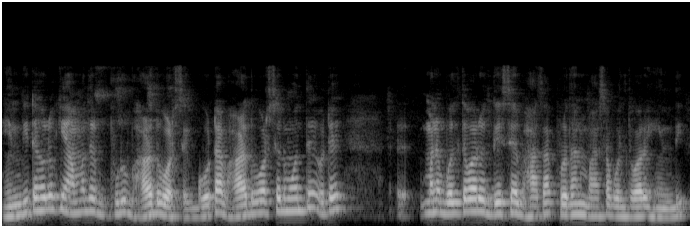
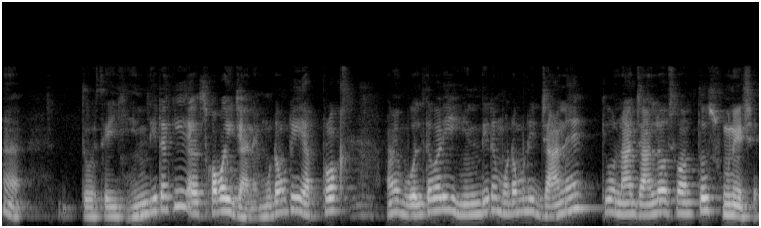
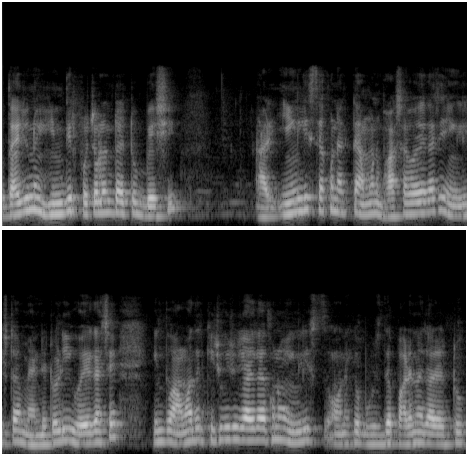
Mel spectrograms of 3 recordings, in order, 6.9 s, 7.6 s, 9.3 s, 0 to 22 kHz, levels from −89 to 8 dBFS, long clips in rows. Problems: background sounds at intervals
